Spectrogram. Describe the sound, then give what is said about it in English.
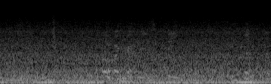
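A motorboat drones steadily across open water on Fontana Lake, heading back to the lake's south shore. Its low engine hum stays constant beneath a broad wash of spray and wind, with faint, indistinct voices in the background. “After a boat ride back to the south shore of Fontana Lake, we all get out, everybody says their goodbyes”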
